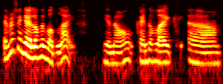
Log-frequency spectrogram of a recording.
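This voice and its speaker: A woman whose first language is Polish, talking casually as an interview guest, halting with many fillers. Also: low-pitched, lively intonation, no room sound, clean studio sound. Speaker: musician guest.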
